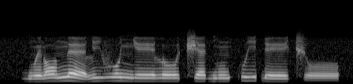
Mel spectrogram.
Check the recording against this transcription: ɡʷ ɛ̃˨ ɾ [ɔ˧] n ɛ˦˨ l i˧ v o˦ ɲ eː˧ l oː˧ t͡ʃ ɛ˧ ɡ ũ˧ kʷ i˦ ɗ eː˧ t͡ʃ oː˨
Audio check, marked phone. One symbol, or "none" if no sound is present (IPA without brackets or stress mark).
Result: ɔ˧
